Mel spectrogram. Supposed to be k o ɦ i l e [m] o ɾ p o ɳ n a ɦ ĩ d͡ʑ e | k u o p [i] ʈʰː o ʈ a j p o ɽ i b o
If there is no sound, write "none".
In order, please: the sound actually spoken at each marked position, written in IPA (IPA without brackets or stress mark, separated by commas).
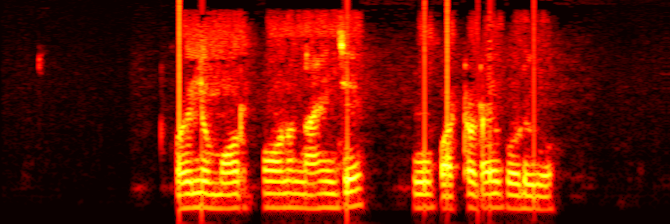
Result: m, a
